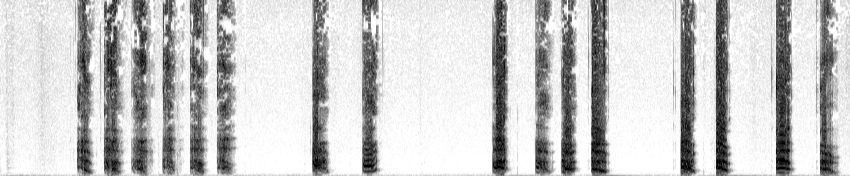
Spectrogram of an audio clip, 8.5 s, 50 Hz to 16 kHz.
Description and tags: dog barking
A dog barks when imitated.
Recorded at ideaMILL at the Millennium Library in Winnipeg, on March 8th, 2020.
